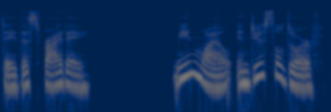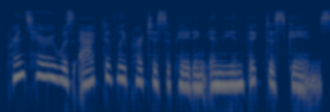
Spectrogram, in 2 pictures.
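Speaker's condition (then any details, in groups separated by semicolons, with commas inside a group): No condition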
